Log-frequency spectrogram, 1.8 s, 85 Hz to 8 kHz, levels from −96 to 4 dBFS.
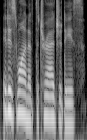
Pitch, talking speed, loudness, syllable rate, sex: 175 Hz, 205 wpm, -19 LUFS, 6.2 syllables/s, female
